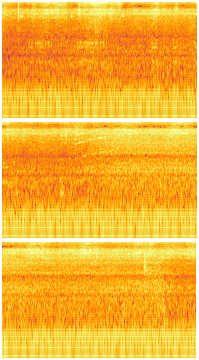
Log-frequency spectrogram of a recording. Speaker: Here we have another triple layer disc. Pretty heavy printing, but it just ended up being perfectly centered.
